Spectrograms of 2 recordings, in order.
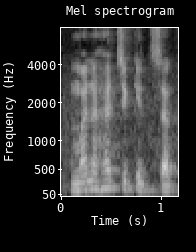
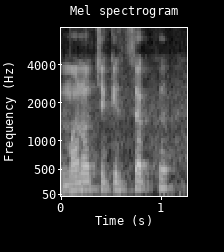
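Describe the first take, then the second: First: मनः चिकित्सक with breathed ha after mana; correct form manah-chikitsak. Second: मनोचिकित्सक with mano, an o; wrong form manochikitsak. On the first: (सही उच्चारण: मनः में विसर्ग) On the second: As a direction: say मनोचिकित्सक as ma-no-chikitsak. (गलत रूप: मनोचिकित्सक, 'नो' के साथ) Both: Shown as a demonstration. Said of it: "मनः चिकित्सक सही शब्द है".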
